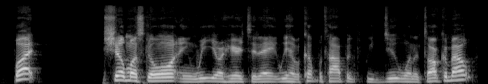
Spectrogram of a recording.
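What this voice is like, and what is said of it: Hoarse, strained voice. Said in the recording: “I'm still a little hoarse, having a little problem speaking out ... Hopefully, I don't lose my voice”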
